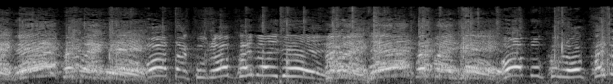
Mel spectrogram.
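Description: A crowd of many voices shouting slogans together, in repeated rising and falling calls.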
